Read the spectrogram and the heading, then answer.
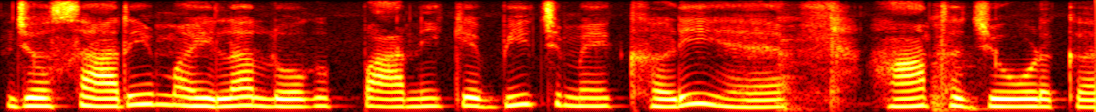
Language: Hindi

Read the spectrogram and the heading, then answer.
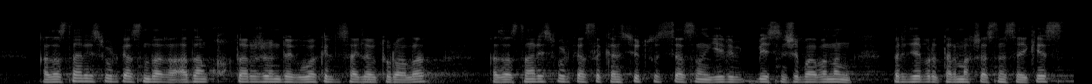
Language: Kazakh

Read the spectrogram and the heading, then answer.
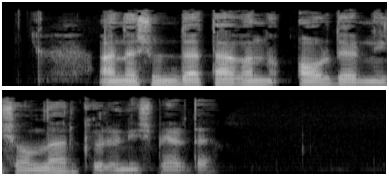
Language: Uzbek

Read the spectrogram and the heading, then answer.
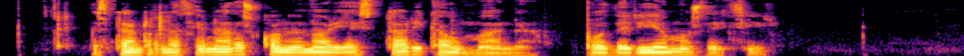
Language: Galician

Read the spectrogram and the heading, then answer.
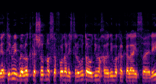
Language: Hebrew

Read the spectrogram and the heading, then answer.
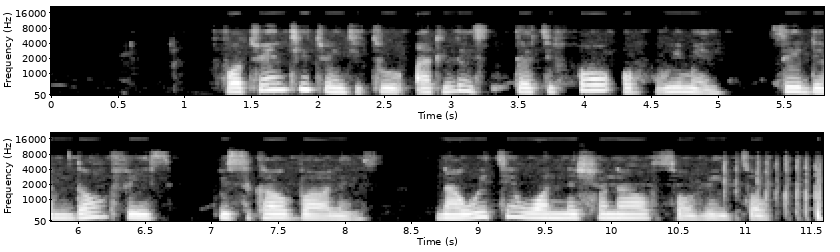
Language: Nigerian Pidgin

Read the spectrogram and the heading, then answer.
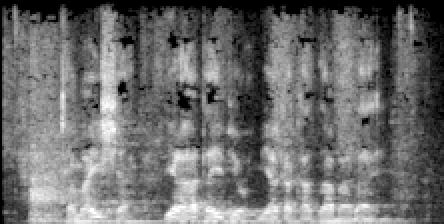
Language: Swahili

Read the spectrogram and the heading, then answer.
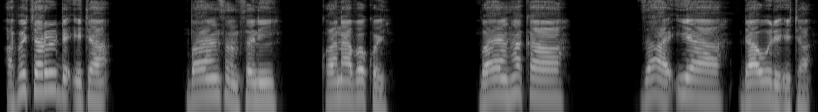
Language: Hausa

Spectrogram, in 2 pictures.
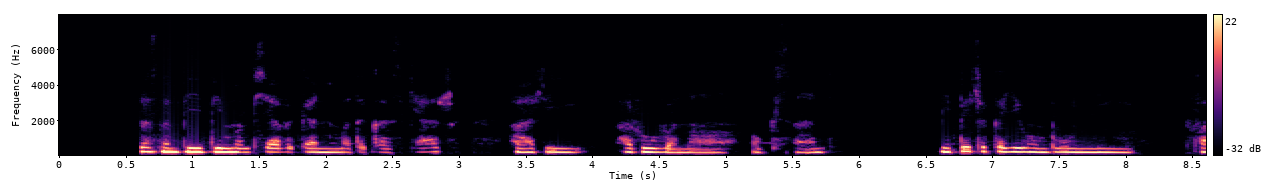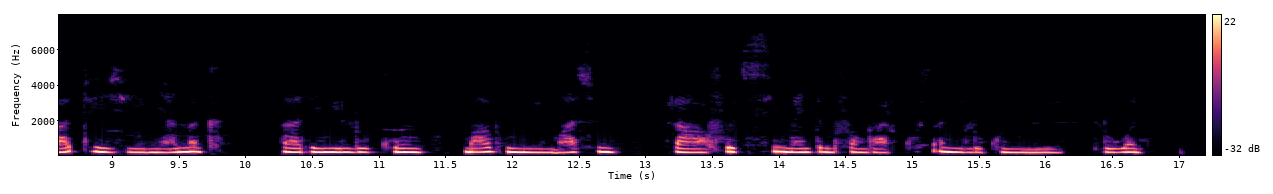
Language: Malagasy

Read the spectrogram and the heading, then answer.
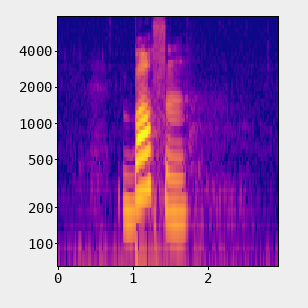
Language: Norwegian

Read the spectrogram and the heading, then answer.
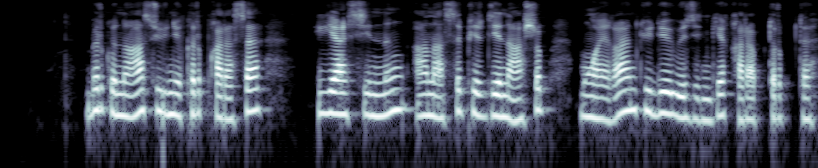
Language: Kazakh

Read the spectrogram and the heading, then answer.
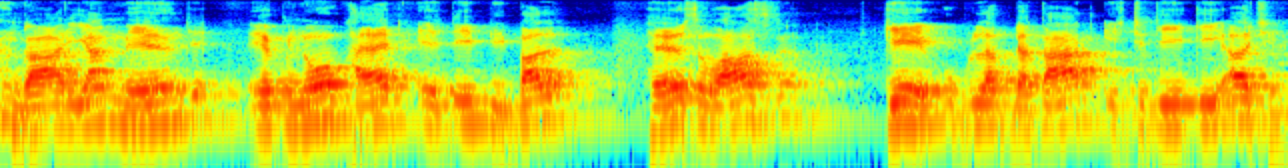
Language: Maithili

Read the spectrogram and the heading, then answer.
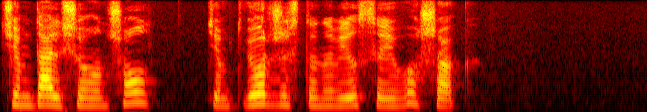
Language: Russian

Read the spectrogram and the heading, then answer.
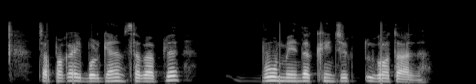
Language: Uzbek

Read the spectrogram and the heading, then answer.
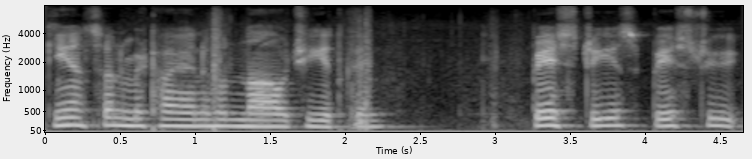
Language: Kashmiri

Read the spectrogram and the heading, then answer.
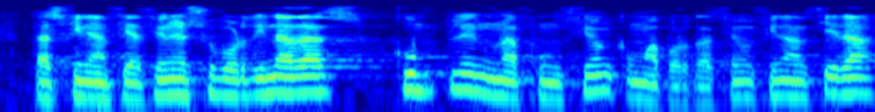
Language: Spanish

